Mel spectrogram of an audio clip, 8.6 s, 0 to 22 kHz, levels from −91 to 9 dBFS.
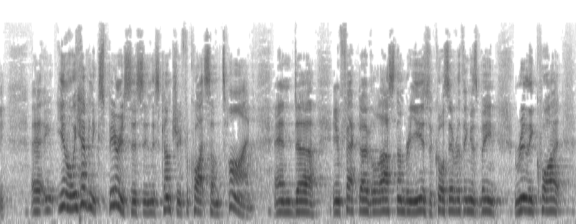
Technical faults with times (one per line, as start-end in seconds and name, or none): none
